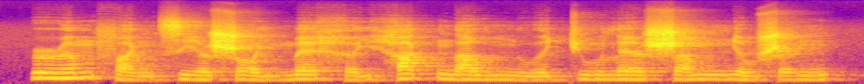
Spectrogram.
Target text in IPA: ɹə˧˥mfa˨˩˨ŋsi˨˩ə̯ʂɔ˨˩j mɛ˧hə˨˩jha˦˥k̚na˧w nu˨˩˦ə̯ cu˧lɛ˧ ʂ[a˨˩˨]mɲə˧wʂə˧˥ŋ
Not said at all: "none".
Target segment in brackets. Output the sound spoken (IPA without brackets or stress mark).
a˧˥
